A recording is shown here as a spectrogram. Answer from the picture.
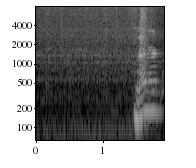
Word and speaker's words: Leonard: Leonard Euler. Now, I mispronounced his name for many, many years, but it's Euler, like someone that's drilling oil wells.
